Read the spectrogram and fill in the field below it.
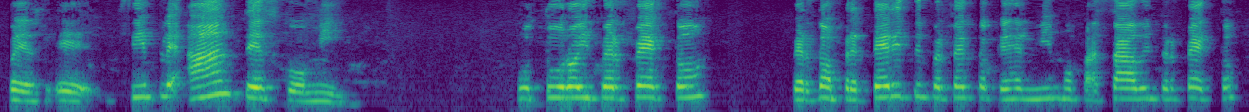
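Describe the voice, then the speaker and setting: On a rough recording, a woman with a high-pitched voice teaches a sixth-grade lesson at a measured pace. Patiently, she repeats every point and instructs the class.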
